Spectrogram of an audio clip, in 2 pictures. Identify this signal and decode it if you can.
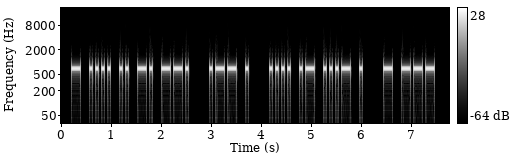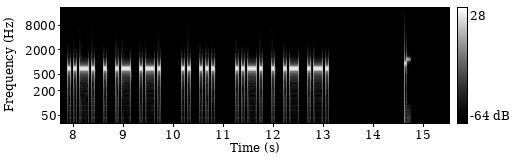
Morse code, heard as a keyed tone, about 21 wpm, 700 Hz. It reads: THING WE HAVE TO FEAR IS FEAR
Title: Sets of 9 Words - 20wpm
